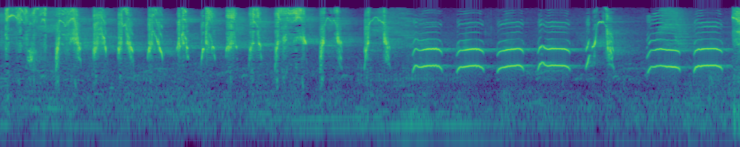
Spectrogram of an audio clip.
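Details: Tiny female baby monkey MoMo crying after falling down: harsh high screams at first, then a steady run of clear, wavering whimpering coos, each about half a second long, repeated nearly twice per second.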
